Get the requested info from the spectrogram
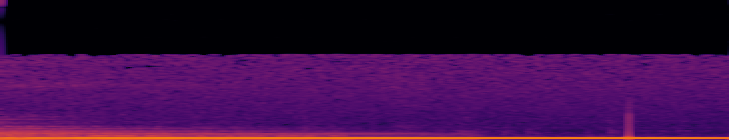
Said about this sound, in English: We'll call you up on your telephone. That dial tone though.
